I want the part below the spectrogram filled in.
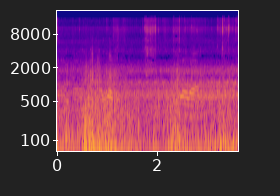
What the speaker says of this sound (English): This tractor's running like an animal.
